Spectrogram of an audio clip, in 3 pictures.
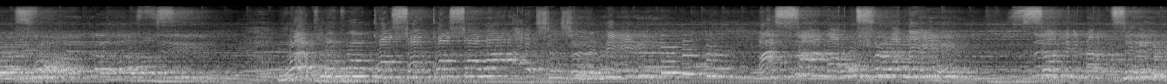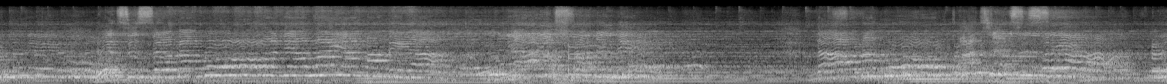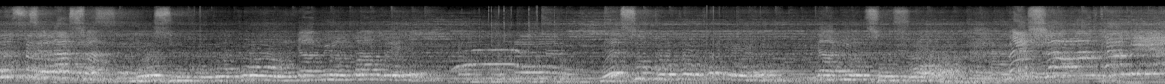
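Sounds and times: man singing into a microphone: 0.0 - 18.5, 19.6 - 34.9
band music: 0.0 - 34.9
bass line: 0.0 - 34.9.

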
